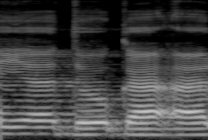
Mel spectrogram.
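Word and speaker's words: آيَتُكَ: Qala ayatuka alla tukallimanas. Nah, di sini qof dua harakat panjang, lamnya pendek. Qola a-nya panjang ya tanya kafnya pendek. Jadi qola ayatuka kafnya langsung ke hamzah ya.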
